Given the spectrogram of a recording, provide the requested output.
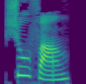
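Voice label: "书房", Mandarin Chinese; chinese-flashcards; hsk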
